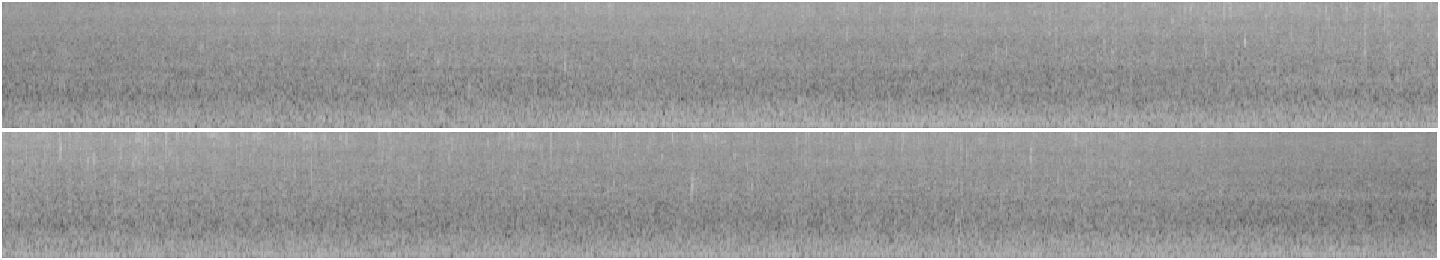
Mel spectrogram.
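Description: Hot tub with its jets running: water churning and bubbling over a steady low hum.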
